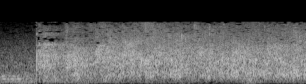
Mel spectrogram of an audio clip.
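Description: Loud hand clapping from a church audience: dense, continuous applause that starts abruptly after a brief quieter moment and stays strong and even to the end.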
